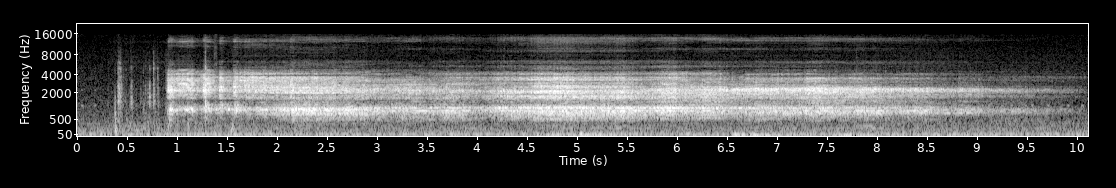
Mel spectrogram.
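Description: Battery-powered electronic sound effect from a Dickie Toys fire engine playing through its small built-in speaker, set off by the box's try-me button. It starts suddenly about a second in as a rough, noisy, tinny sound, holds for several seconds, then fades away near the end.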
